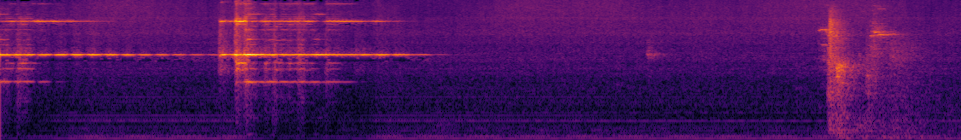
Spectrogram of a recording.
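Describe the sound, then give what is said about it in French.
A doorbell at the right-hand door on the second floor of a well-to-do apartment building rings with a steady, high metallic tone over a pulsing low hum, then fades, followed by a brief clunk like a door near the end. “Porte droite, il sonne.”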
